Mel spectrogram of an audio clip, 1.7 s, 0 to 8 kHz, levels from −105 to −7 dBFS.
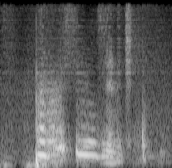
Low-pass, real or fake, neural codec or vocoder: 7.2 kHz; fake; codec, 44.1 kHz, 0.9 kbps, DAC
